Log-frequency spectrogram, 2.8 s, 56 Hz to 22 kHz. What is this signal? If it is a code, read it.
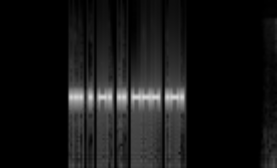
Morse code, heard as a keyed tone, about 47 wpm, 700 Hz. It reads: SENIOR
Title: Sets of 5 Words Encore - New Word Drill - 50wpm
